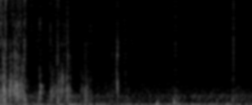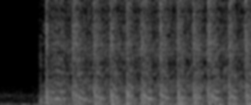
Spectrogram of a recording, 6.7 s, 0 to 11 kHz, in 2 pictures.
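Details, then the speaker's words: VW-engined sandrail dune buggy started after standing 18 months: sputters to life, then a rough, lumpy beat with a missing pulse, firing on only three cylinders; owner suspects a vacuum hose causing a leak. "I think it's definitely firing only on 3. I'm going to take the spark plugs out and give them another clean, see what the problem is. Right, I found something else which might be the problem for why it's running very, very rough, and probably as it was previously."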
